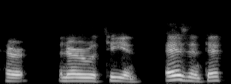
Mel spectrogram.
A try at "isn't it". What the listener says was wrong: Oh, don't not a question. Isn't it? Isn't it? Make it yeah, make it a statement. that way you sound confident. If you say isn't it, you sound like you're not sure. that's that's not very confident if you say isn't it. You want to say isn't it. Do the opposite, like Pachu said.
